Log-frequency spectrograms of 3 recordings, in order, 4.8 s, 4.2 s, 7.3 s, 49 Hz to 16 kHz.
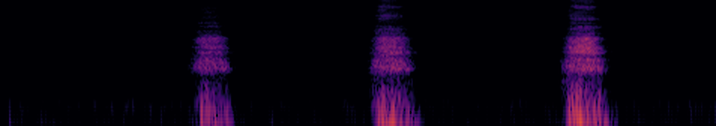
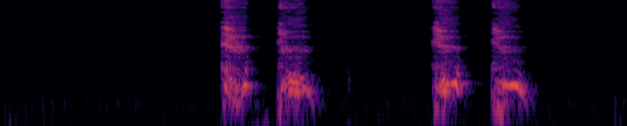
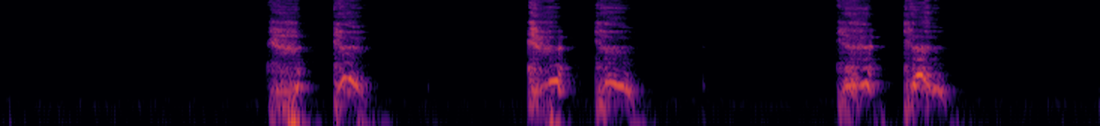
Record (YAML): exhalation_length: 4.8 s
exhalation_amplitude: 3392
exhalation_signal_mean_std_ratio: 0.31
cough_length: 4.2 s
cough_amplitude: 8577
cough_signal_mean_std_ratio: 0.38
three_cough_length: 7.3 s
three_cough_amplitude: 9118
three_cough_signal_mean_std_ratio: 0.37
survey_phase: beta (2021-08-13 to 2022-03-07)
age: 18-44
gender: Female
wearing_mask: 'No'
symptom_none: true
symptom_onset: 4 days
smoker_status: Never smoked
respiratory_condition_asthma: false
respiratory_condition_other: false
recruitment_source: Test and Trace
submission_delay: 3 days
covid_test_result: Negative
covid_test_method: RT-qPCR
